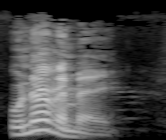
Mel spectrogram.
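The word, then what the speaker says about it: Unánime: Just corrected my pronunciation. I'm usually a bit of a bitch at correcting his pronunciation when he does French. Say that again, please. – Unanime. – I think that's correct.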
